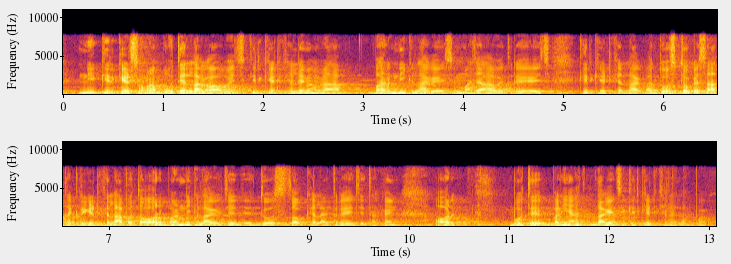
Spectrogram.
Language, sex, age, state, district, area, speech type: Maithili, male, 18-30, Bihar, Madhubani, rural, spontaneous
